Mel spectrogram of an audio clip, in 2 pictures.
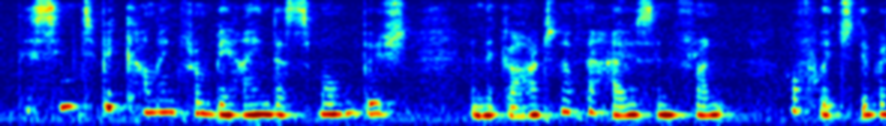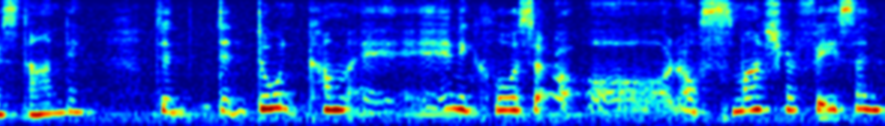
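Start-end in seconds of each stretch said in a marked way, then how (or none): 6.9-11.8 high, snotty, congested, snapped out, stammering the start. Hiding behind a bush, a girl snaps at William in Brenda's snotty, stuffy voice. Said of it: "snapped a snotty, stuffy voice".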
